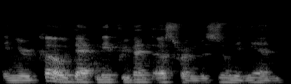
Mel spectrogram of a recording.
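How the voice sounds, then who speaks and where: Fairly low and a little mellow, his voice barely rises or falls as he speaks at a moderate pace. He's an accessibility expert hosting a casual webinar Q&A, thinking aloud and rephrasing, heard through muffled, band-limited audio.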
